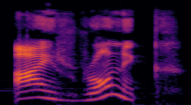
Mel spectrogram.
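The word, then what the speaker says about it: ironic: आयरॉनिक एक adjective है और इसकी प्रोनाउंसिएशन है आयरोनिक। स्ट्रेस रॉ पर है, आयरॉनिक।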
